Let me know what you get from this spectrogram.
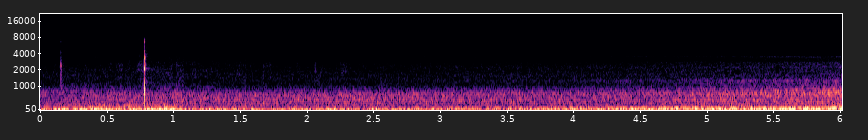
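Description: Low steady rumble of an approaching passenger train, growing louder over the last couple of seconds as it nears. Two short sharp clicks come within the first second.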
